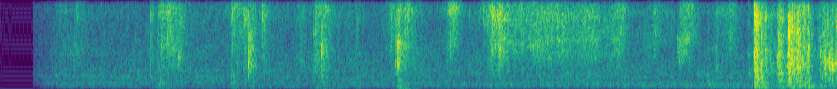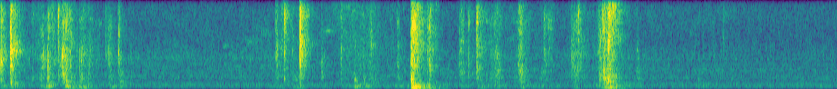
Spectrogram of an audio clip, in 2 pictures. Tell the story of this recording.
I walk to the window in the living room and open it, then close it again.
